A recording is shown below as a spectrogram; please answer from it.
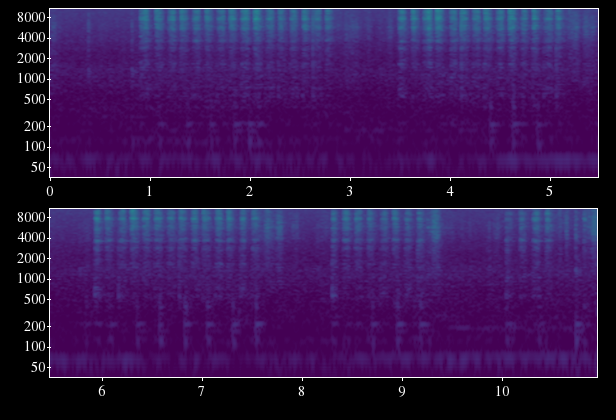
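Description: A dark green wooden colored pencil makes rapid, short scratching strokes across the paper page of an open coloring book lying flat. The bright, papery scratching comes in several bursts separated by brief pauses, over a steady low hum.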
